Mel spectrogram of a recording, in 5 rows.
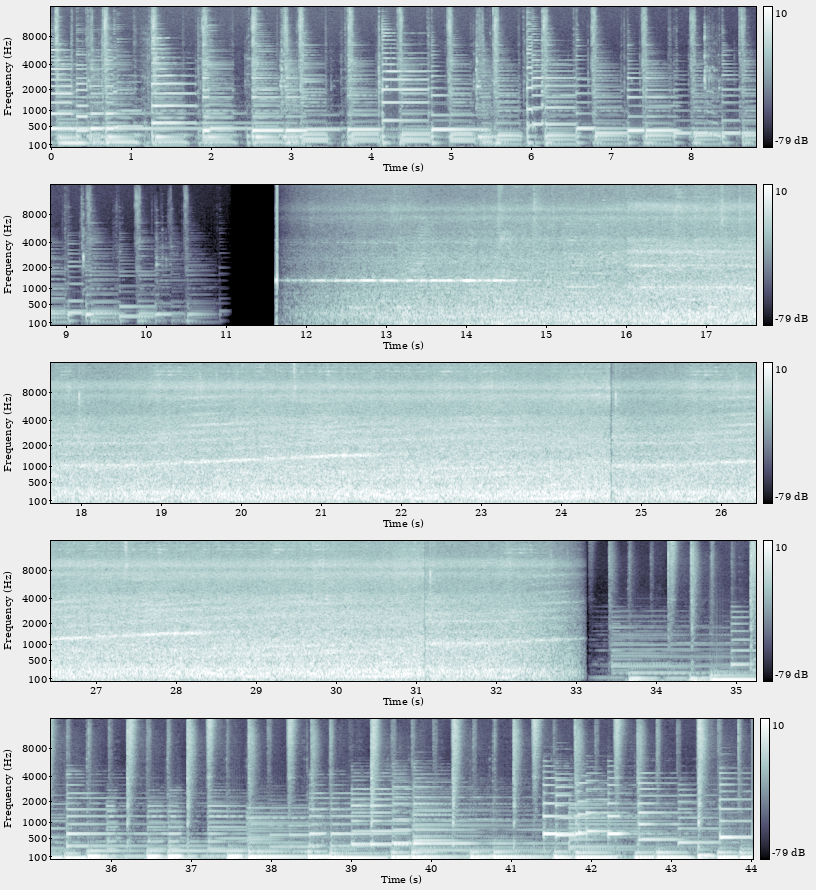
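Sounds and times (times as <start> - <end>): train rumbling: 11.8 - 33.2.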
